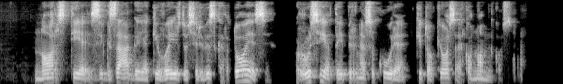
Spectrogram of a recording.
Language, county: Lithuanian, Šiauliai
